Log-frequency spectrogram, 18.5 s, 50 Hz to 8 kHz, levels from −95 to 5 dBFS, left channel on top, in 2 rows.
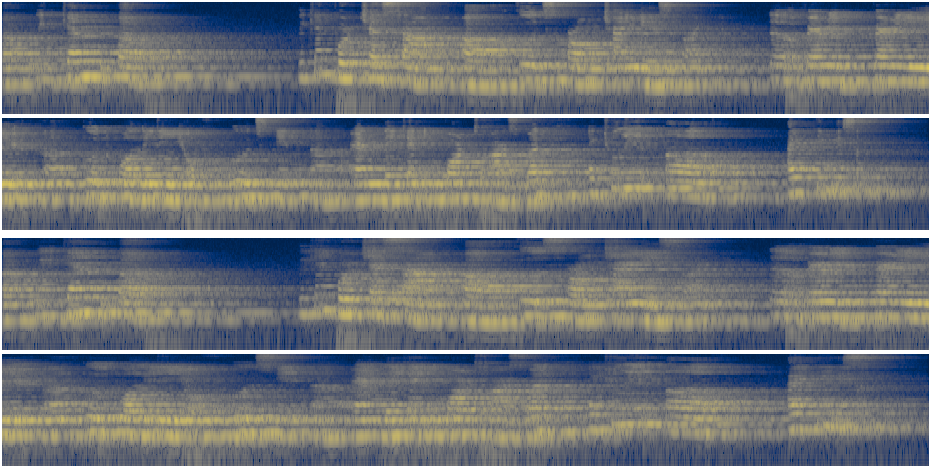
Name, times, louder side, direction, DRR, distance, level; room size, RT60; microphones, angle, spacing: voice 1, 0.0-1.4 3.0-7.0 7.7-16.4 17.1-17.8, left 1 dB, 65° left, -10 dB, 3.0 m, -25 dB
23.5 x 10.0 x 2.9 m, 2.9 s
head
